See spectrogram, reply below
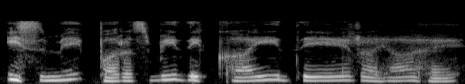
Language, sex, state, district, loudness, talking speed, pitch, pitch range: Hindi, female, Uttar Pradesh, Saharanpur, -21 LUFS, 90 wpm, 180 Hz, 165-195 Hz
